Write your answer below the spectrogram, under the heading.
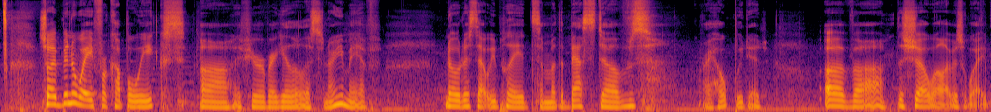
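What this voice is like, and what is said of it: Slightly hoarse voice. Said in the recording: “I'm a little hoarse tonight”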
